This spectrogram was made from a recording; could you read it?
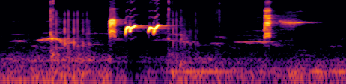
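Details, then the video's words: Sooty-headed bulbul in the afternoon giving a sharp note then two rising whistled notes, with scattered soft chattering and a later high buzzy note fading out, over low background noise. "Burung kutilang oceehan disore hari"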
